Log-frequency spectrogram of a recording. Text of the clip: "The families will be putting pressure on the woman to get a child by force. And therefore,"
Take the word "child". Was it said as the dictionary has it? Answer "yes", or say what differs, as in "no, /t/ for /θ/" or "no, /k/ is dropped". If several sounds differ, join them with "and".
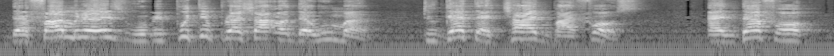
yes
